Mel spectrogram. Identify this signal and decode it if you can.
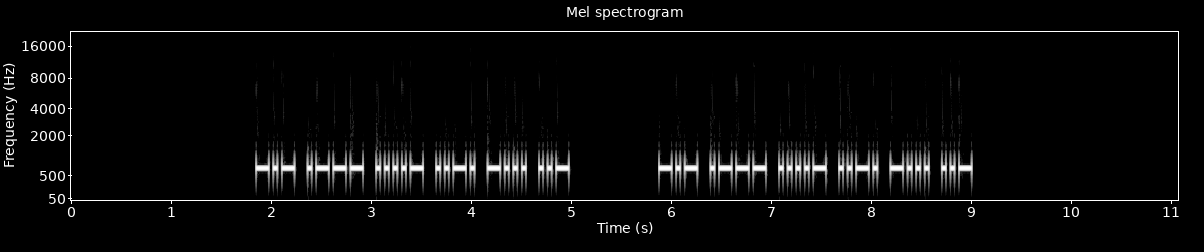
Morse code, heard as a keyed tone, about 28 wpm, 700 Hz. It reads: KJ4FBU KJ4FBU
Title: USA Call Signs - 6 Characters - Repeated 2x - 28wpm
